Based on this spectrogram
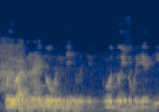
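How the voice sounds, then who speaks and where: In a room with audible echo, a man speaks at a fairly low pitch with monotone, flat intonation. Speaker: YouTuber doing challenge videos. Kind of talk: vlog, casual chat.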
